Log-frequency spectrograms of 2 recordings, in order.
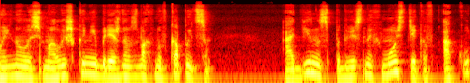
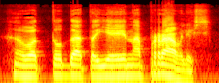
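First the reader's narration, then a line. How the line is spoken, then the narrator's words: Snorted. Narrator (Russian): фыркнула Пупижуть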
